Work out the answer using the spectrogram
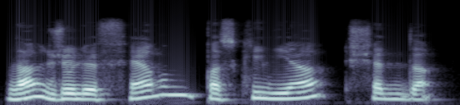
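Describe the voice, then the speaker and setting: A man's voice: a little high, expressive, slow, warm tone. A man teaching a reading lesson step by step, patiently repeating syllables to demonstrate pronunciation. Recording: dull, muffled lo-fi recording.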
